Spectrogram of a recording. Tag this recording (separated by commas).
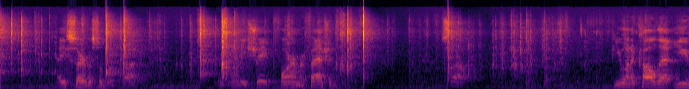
Speech, inside a small room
